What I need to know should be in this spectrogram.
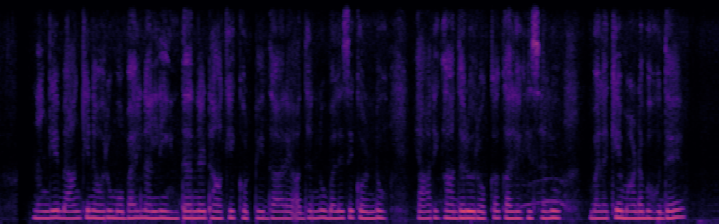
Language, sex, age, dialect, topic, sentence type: Kannada, female, 25-30, Central, banking, question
